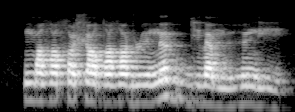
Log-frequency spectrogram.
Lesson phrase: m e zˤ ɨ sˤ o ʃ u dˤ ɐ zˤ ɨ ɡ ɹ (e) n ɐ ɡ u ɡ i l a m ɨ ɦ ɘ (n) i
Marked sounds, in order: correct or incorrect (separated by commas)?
incorrect, correct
